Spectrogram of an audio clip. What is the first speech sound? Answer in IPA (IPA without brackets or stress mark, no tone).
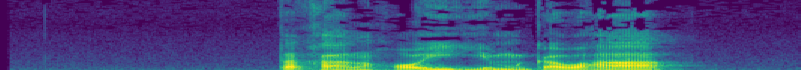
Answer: t̪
